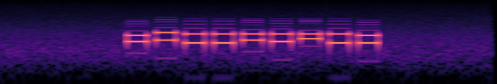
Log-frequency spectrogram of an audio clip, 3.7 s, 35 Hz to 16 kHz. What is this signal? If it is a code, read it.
DTMF, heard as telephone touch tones, dialled by machine, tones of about 150 ms. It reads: 492285021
